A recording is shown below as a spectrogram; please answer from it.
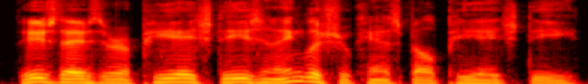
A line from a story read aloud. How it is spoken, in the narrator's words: Tanya Latimer said gloomily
